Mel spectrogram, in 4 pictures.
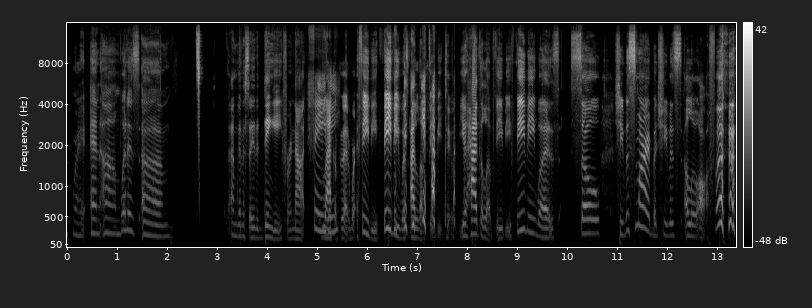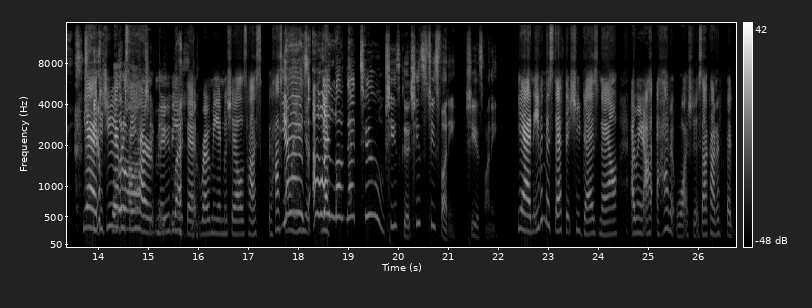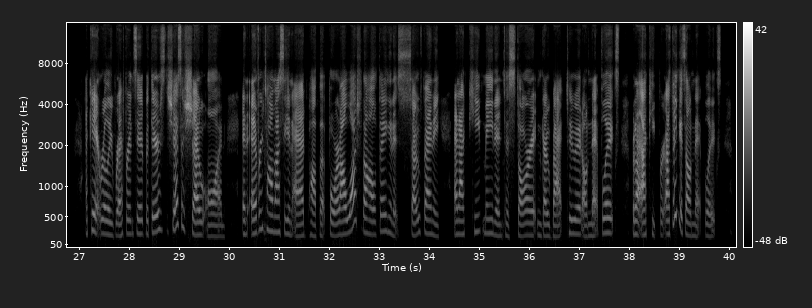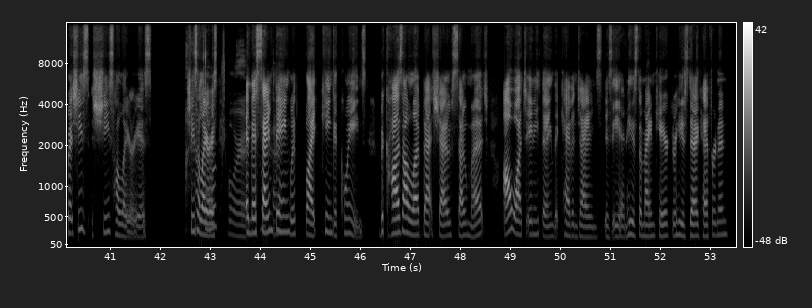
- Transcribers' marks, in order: tapping; giggle; laughing while speaking: "Yeah"; laugh; laughing while speaking: "laugh"
- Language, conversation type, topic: English, unstructured, Which guilty-pleasure show, movie, book, or song do you proudly defend—and why?
- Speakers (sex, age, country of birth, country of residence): female, 50-54, United States, United States; female, 50-54, United States, United States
